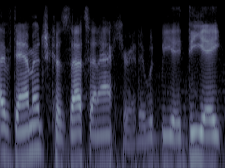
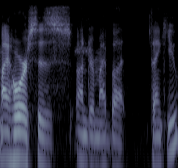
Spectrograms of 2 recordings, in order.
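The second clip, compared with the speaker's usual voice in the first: ordinary talk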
